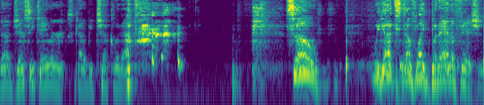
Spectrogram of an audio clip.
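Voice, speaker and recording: Hoarse, gravelly-voiced man, slow and joking. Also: a little high, fairly bright tone. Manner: joking, chuckling between remarks. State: hoarse, losing his voice from a virus. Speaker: channel host. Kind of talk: casual demo vlog.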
